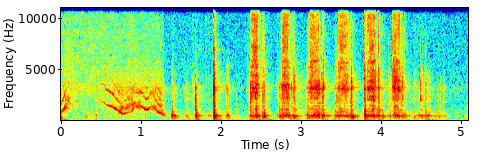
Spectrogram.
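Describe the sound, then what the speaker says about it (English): A ratchet wrench with a ten millimeter deep socket turning bolts out while retrofitting headlights on a GMC Denali, a quick run of sharp clicking strokes after a brief whirring sound, close and alone. "Ten millimeter deep socket."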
